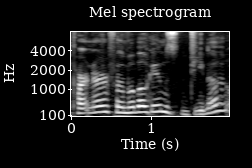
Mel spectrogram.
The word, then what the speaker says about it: DeNA: for the mobile games, DeNA, or DeNA, I think is how you say it if you want to be correct about it.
